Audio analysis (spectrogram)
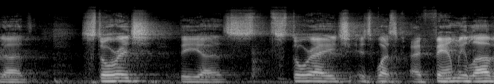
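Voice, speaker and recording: A man's voice: medium pitch, pushed and bright, long reverb tail, rough recording. A man preaching a sermon, asking the congregation to repeat words and joking between points. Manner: preaching with call-and-response and humor. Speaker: pastor.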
